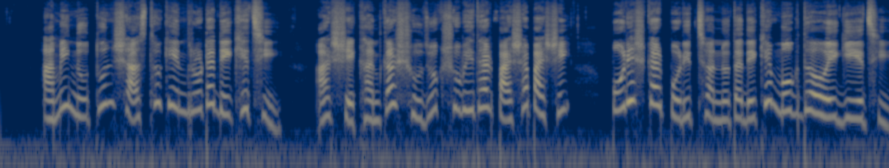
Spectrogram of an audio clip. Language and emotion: Bengali, happy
